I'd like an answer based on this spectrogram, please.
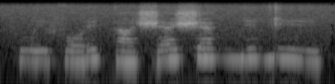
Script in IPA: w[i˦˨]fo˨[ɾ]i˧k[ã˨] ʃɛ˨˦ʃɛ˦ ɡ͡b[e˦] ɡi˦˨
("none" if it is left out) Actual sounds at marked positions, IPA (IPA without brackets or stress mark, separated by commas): i˨, ɾ, ã˨, i˦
